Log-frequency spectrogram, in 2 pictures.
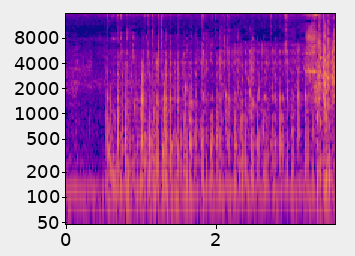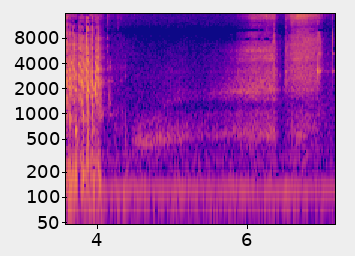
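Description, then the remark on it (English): Steady bubbling of water through a bong for about three and a half seconds, rising to a louder gurgling rush near the end, then a quiet exhale with a faint steady hum underneath. “But let's take this rip.”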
